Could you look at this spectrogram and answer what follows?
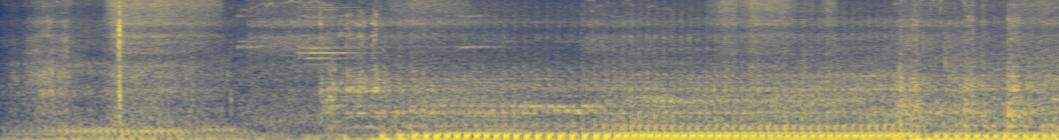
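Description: A motorcycle engine on a road ride thumps loudly and close, settling into a steady, fast pulsing beat after a rougher start.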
